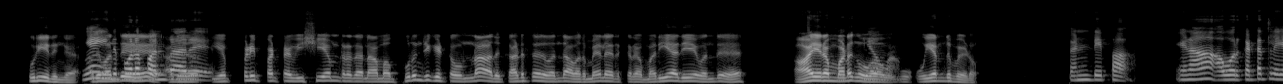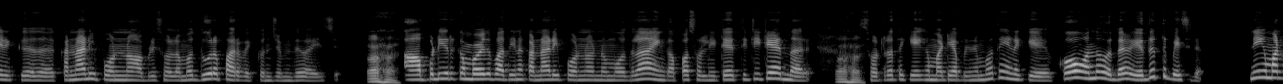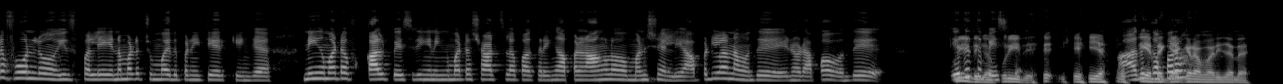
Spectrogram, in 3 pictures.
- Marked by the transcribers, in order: other background noise; laughing while speaking: "என் பொண்ணு என்ன கேக்குற மாறி தான"
- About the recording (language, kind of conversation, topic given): Tamil, podcast, நள்ளிரவிலும் குடும்ப நேரத்திலும் நீங்கள் தொலைபேசியை ஓரமாக வைத்து விடுவீர்களா, இல்லையெனில் ஏன்?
